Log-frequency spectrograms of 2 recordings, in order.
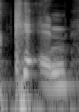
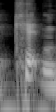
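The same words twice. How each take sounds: First: "kitten" with the middle letters swallowed; dropped letters. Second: Said in the usual way. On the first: Retold or imitated. Mocking the Englishman's speech, "kitten" with letters dropped. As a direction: say "kitten" in British style, dropping the t sound. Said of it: "didn't even fucking use all the letters". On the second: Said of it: "he doesn't say kitten".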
